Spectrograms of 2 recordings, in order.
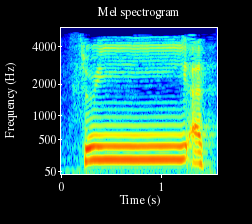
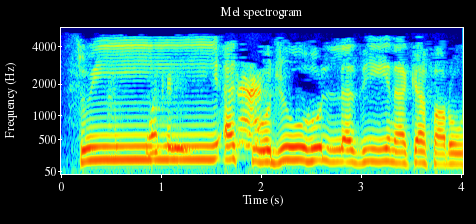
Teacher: تبدأين بضمة ثم تتبعينها بكسرة بعدها ياء خالصة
